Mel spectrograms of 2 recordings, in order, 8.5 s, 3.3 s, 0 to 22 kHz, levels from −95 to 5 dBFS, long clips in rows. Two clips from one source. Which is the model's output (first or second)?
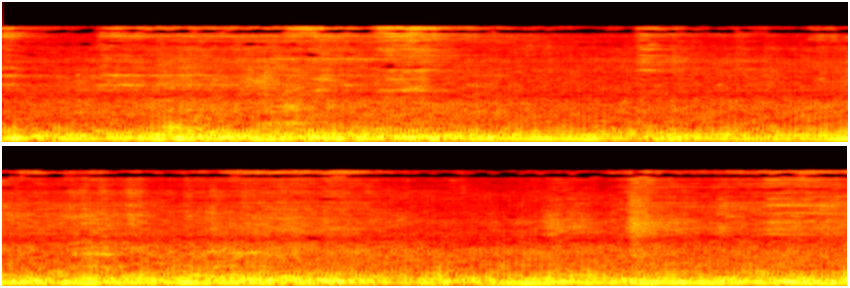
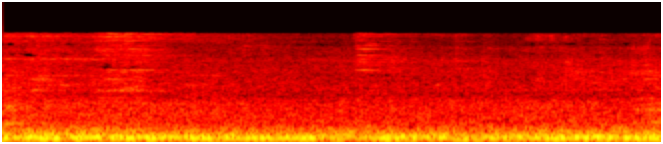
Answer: first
